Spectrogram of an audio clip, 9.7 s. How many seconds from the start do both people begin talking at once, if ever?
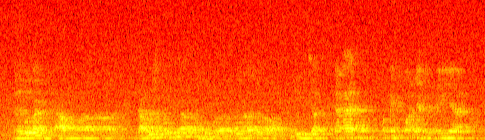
none

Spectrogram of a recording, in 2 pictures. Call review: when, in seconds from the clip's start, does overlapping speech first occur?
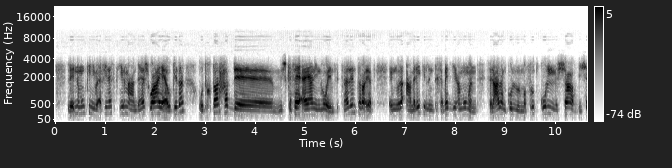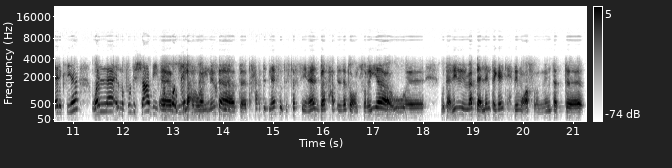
12.7 s

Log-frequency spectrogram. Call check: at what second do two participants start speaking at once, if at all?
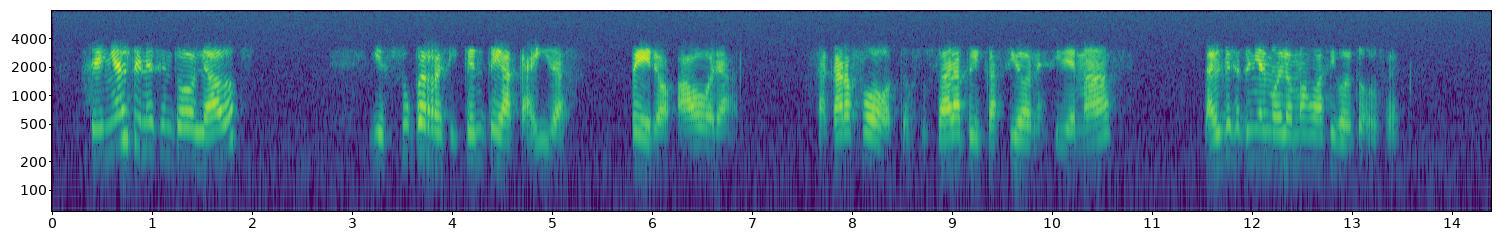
none

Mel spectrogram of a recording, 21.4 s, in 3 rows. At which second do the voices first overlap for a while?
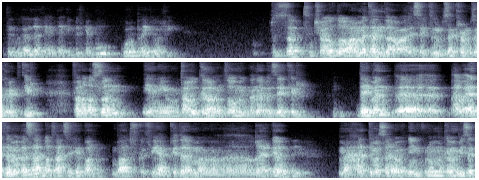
none

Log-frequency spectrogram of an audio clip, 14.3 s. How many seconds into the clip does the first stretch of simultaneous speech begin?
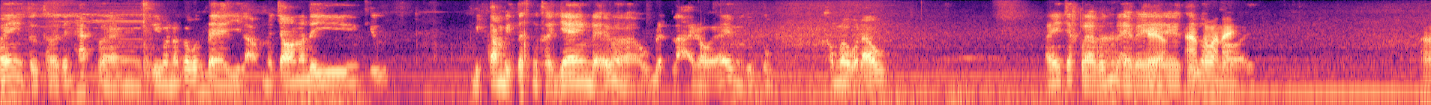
10.9 s

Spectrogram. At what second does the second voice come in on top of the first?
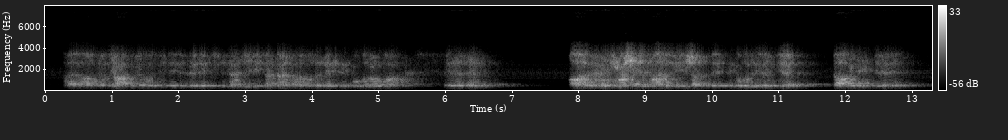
8.2 s

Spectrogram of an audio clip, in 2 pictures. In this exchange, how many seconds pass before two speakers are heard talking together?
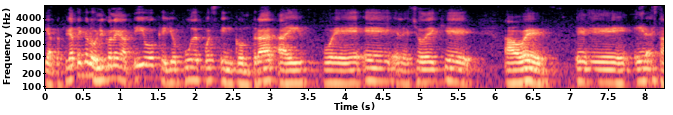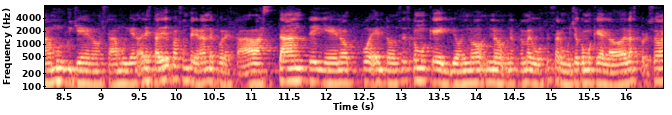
none

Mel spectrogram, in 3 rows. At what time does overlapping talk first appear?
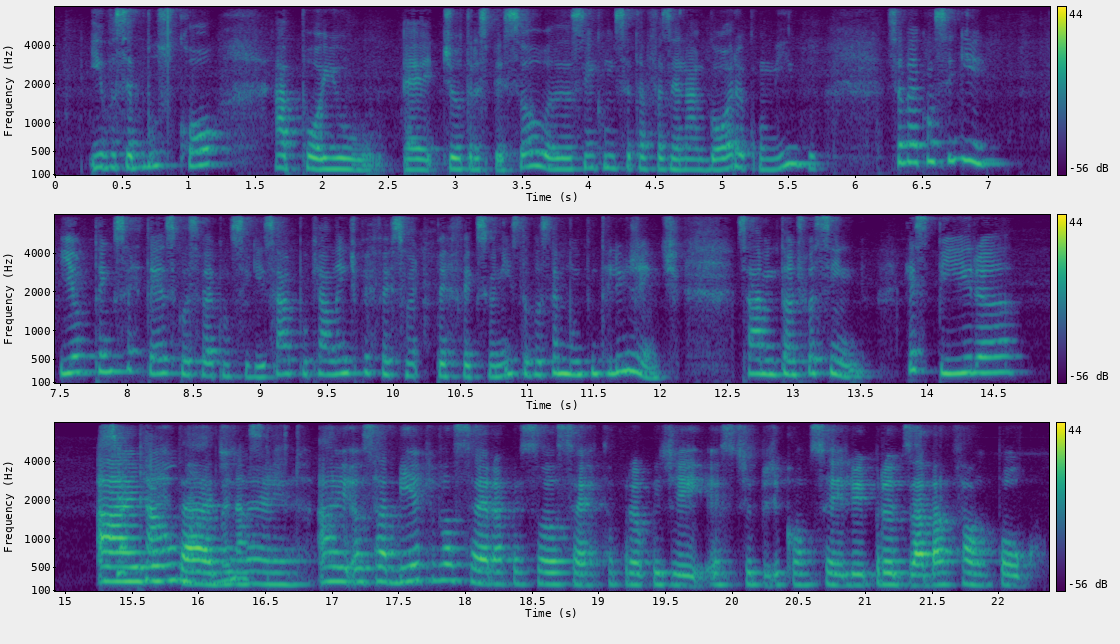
15.3 s

